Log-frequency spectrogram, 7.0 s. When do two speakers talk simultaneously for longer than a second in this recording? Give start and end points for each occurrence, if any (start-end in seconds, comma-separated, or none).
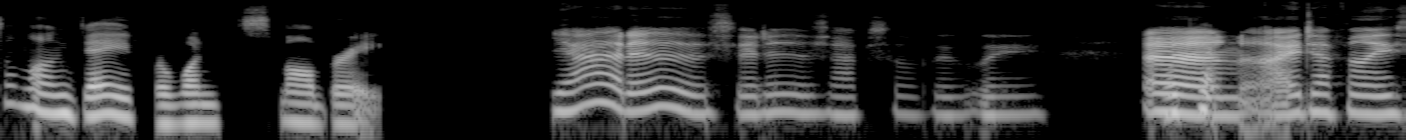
none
